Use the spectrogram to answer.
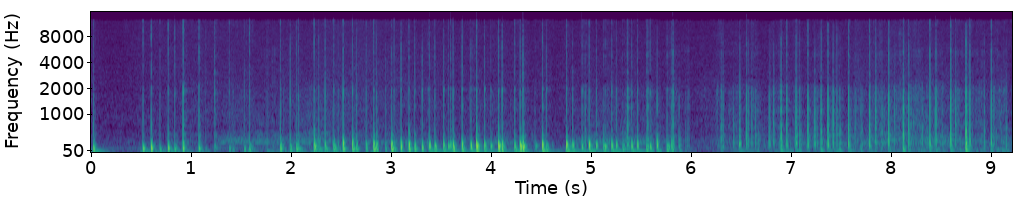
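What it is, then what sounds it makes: Tempered glass screen protector. A thin, flat, solid tempered glass phone screen protector with a white frame edge is held up and tapped and scratched with fingertips and a fingernail. Rapid, dry, short clicks and taps follow one another in dense bursts with low, hollow body and almost no ring. Brief pauses fall near the start and around the middle.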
